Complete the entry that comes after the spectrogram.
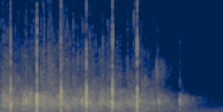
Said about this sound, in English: Y'all can do that clap thing one more time.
